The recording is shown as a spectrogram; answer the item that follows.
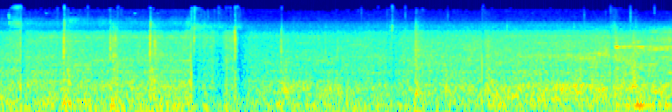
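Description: Steady low rumble of indoor rail-station ambience, with scattered light clicks and knocks.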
